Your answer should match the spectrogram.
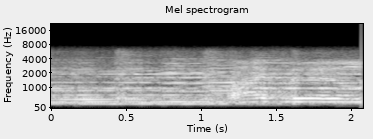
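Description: Live country band with orchestra playing an instrumental passage between sung lines, guitar among the instruments.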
